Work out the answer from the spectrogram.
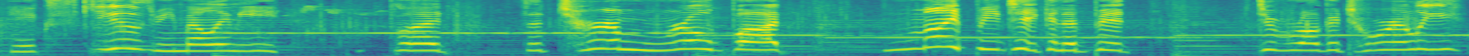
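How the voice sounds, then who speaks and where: An innocent little childlike companion in a fantasy audio drama. The voice is extremely high and small, polite and earnestly pedantic about every word. Music is clearly heard behind it. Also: female voice, fairly even intonation, unhurried, fairly bright tone. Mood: earnest, curious.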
